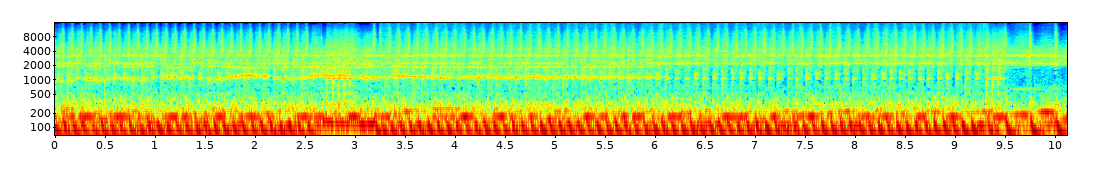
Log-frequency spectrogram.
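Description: Brutal death metal / grindcore track: fast blast-beat drumming under raspy, heavily distorted guitars and bass, loud and unbroken.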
